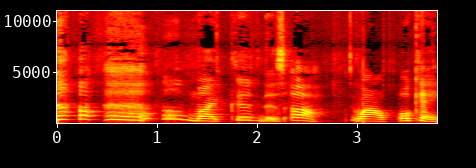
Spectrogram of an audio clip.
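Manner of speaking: slow, drawn-out, surprised, laughing exclamations. Reacting to the last card drawn, laughing while talking. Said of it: "Sorry that I'm laughing".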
